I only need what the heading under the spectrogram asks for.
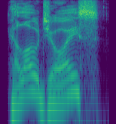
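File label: hello, male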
